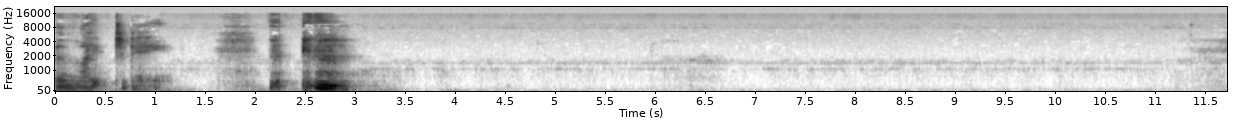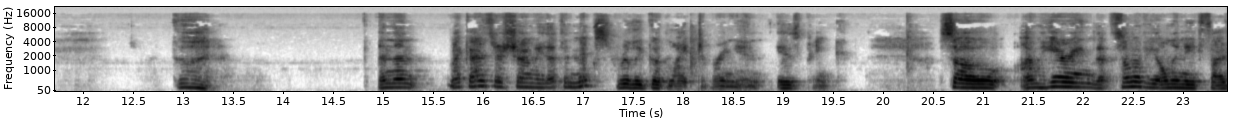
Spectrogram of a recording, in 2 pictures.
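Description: An elderly woman speaks calmly and slowly into a nearby microphone, with long pauses.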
